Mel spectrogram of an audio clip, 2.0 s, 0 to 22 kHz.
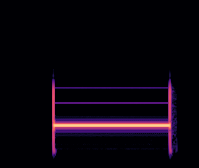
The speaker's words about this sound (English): We're not in the office at the moment. Please leave your name, phone number, and a message of no more than 3 minutes when you hear the beep.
